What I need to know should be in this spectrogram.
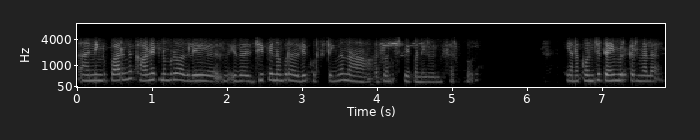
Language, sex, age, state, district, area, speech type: Tamil, female, 30-45, Tamil Nadu, Nilgiris, rural, conversation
